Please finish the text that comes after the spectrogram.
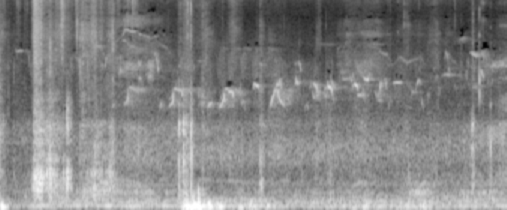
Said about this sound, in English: Hello, that's the cockerel. Oh no, it's not, it's a hen.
